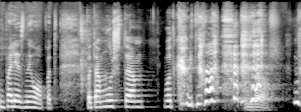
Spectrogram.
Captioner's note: laughs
